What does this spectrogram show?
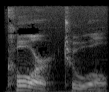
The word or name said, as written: core tool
